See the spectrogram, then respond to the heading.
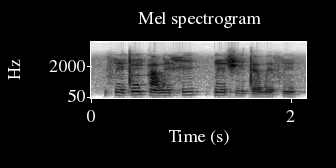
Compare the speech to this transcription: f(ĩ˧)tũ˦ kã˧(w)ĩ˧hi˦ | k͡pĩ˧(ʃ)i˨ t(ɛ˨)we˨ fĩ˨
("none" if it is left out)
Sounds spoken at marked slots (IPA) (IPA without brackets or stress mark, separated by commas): ĩ˧, w, ʃ, ɛ˨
